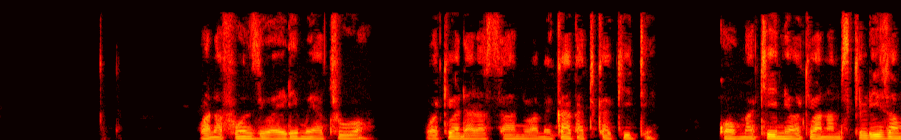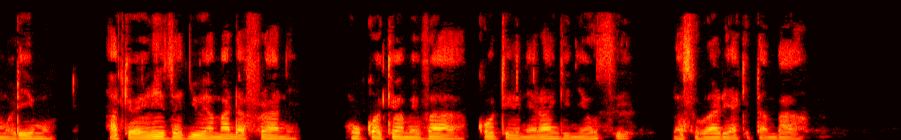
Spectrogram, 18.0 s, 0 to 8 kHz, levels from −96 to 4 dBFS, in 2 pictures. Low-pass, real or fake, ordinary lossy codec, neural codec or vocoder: 7.2 kHz; real; MP3, 48 kbps; none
